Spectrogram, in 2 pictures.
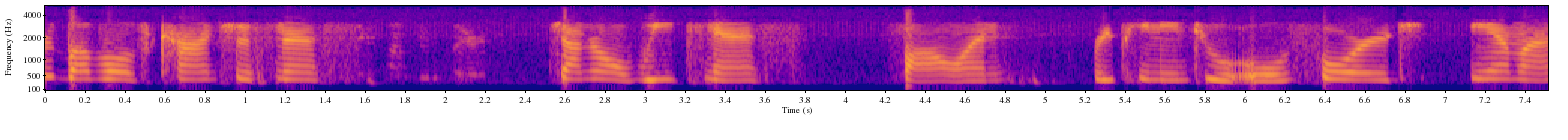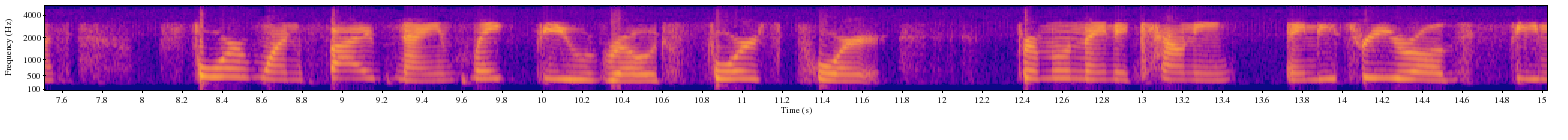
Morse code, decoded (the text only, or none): none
